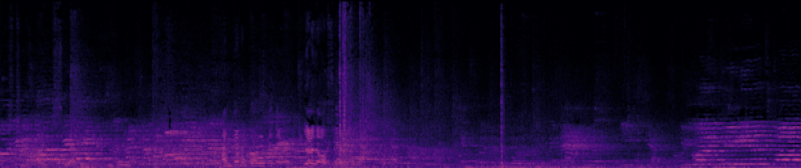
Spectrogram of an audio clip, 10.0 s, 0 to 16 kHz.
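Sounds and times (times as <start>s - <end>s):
murmur of spectators' voices: 0.0s - 10.0s.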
